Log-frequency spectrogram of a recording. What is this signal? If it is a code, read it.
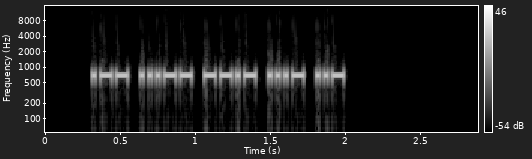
Morse code, heard as a keyed tone, about 46 wpm, 700 Hz. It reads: W3QVU
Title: USA Call Signs - 5 Characters - 45wpm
